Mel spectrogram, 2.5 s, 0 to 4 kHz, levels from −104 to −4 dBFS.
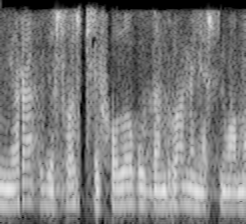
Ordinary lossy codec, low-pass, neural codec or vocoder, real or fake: AAC, 16 kbps; 3.6 kHz; none; real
